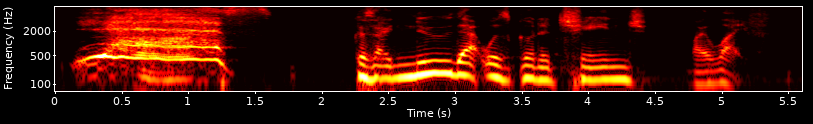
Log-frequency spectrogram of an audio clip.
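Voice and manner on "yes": mock, shrill, very high, top-of-the-lungs joyful scream. Retelling hanging up after the job offer and screaming: imitated joyful scream. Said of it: "I screamed at the top of my lungs".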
